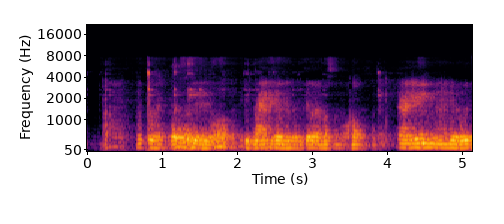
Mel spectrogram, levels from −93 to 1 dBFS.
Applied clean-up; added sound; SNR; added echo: neural mask model DeepFilterNet 3.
